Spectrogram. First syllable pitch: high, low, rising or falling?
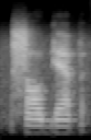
high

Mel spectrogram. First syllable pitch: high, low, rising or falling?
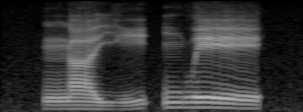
low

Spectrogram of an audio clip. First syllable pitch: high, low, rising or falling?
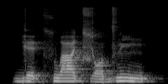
low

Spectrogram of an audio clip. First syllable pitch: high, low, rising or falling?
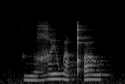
low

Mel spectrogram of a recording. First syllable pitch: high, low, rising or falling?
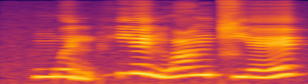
low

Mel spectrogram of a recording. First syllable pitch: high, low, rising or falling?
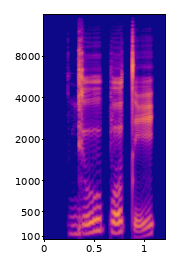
rising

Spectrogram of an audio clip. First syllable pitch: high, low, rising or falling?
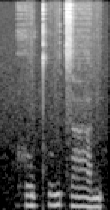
low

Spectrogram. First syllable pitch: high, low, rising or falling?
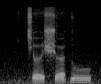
high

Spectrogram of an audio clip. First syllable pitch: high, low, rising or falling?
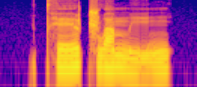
rising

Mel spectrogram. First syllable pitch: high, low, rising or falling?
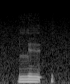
high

